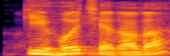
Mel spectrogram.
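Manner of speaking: ordinary delivery, nothing marked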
